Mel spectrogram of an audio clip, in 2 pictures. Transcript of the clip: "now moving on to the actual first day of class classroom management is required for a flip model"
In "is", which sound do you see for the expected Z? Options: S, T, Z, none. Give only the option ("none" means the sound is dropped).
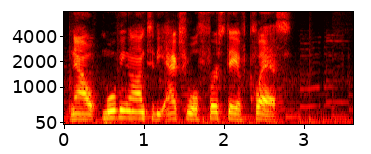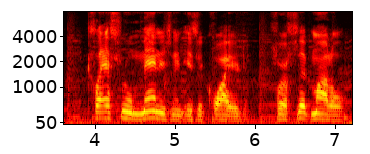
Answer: Z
